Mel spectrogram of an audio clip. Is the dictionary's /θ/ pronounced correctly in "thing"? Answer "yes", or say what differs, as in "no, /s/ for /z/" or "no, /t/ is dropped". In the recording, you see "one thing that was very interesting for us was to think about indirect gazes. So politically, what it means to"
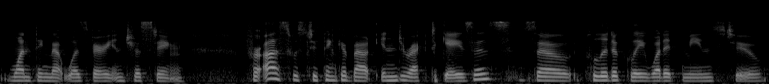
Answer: yes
